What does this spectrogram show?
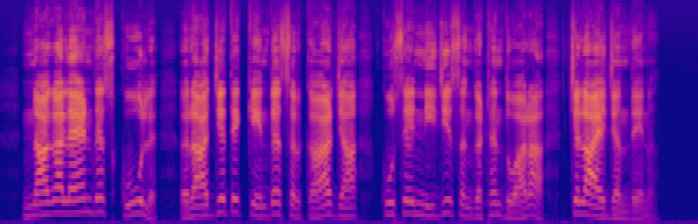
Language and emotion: Dogri, neutral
